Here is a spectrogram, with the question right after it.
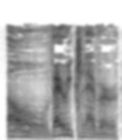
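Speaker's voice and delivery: low, grudging growl. A narrator's reading. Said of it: "growled Hagrid".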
